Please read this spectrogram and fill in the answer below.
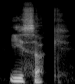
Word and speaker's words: Isak: How, by the way, how do you pronounce that? Isaac or Isak? Isak.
